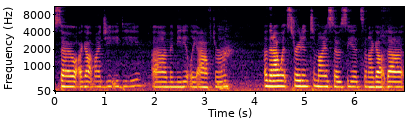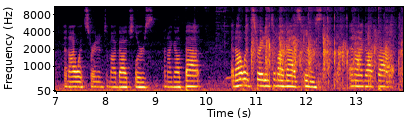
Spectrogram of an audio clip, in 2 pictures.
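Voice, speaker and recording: At a moderate pace, a woman speaks at medium pitch. Her intonation is monotone and flat, with audible room echo around her. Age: 20s. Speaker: spinal cord injury survivor and counselor. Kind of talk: testimony. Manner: hesitant, many fillers.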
